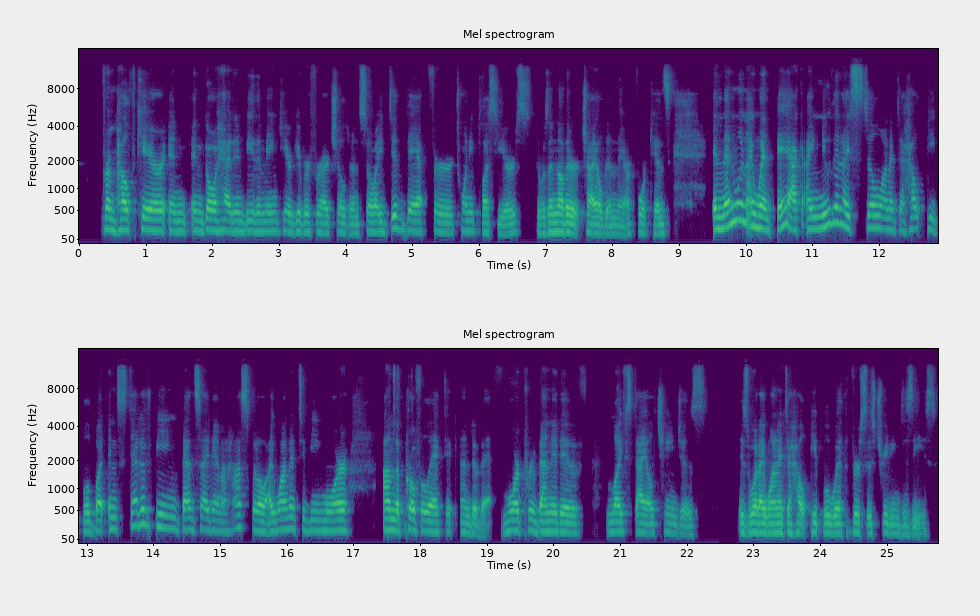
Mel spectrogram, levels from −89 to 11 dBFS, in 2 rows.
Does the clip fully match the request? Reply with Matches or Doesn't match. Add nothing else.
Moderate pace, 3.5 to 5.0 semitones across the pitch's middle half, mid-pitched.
Matches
